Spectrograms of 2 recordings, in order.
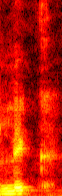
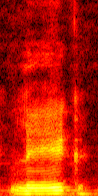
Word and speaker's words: lake: It should not be pronounced as lick. It is lake.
